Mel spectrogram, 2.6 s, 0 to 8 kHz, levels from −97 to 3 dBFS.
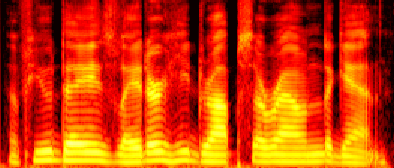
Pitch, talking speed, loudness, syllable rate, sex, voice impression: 130 Hz, 180 wpm, -18 LUFS, 4.6 syllables/s, male, masculine, very adult-like, slightly thick, cool, intellectual, slightly calm, elegant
